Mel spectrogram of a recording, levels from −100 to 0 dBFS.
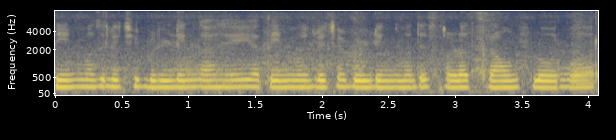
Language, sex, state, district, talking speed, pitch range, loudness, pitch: Marathi, female, Maharashtra, Chandrapur, 190 wpm, 195-205 Hz, -14 LUFS, 200 Hz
